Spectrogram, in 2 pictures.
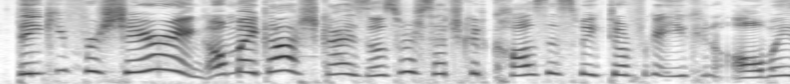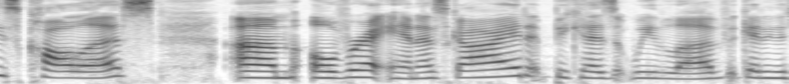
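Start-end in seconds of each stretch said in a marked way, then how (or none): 0.1-3.0 very high, loud and gushing; thrilled gasping thanks; delighted. Real, not acted. Host gasps, thanks caller.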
